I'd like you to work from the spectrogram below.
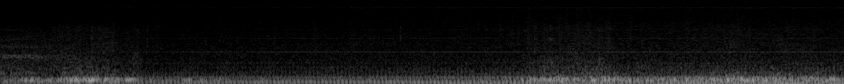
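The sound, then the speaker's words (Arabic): Steady rain hisses throughout while deep rolls of thunder rumble near the start and again toward the end, with no voices present. “جاء مثل آخر أو كصيب من السماء الصيب المطر من صاب يصوب”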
